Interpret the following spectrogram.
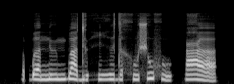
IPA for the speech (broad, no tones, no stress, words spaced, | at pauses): ɓɐ nʉ mbadʉ hiɦɨdɐ xu ʃuxu | ʕa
